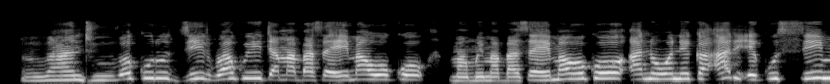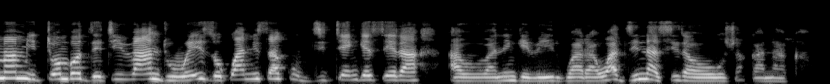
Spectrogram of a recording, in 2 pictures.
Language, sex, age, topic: Ndau, male, 50+, health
